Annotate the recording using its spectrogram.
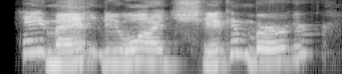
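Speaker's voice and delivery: mock drunk voice, very high and loud. Retelling meeting a guy after a concert: imitating a drunk guy. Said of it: "he was real drunk".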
